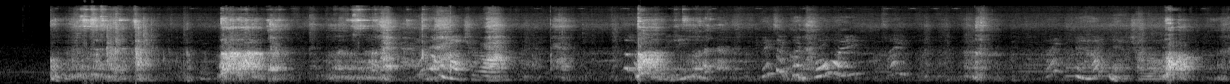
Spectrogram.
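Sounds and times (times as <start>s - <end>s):
clattery noise: 0.0s - 12.2s
dog barking: 2.2s - 3.0s, 3.8s - 7.9s, 11.4s - 12.2s.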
